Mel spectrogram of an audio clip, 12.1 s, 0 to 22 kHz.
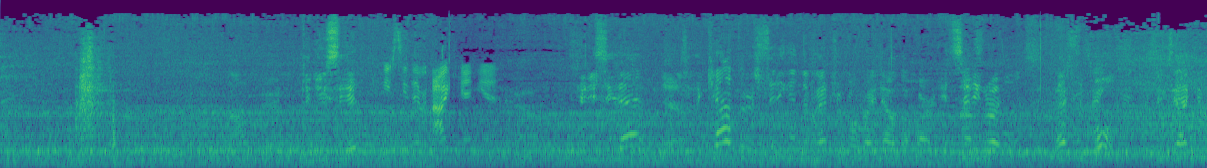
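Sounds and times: mechanical hum: 0.0s - 12.0s
short hiss: 0.8s - 1.2s.

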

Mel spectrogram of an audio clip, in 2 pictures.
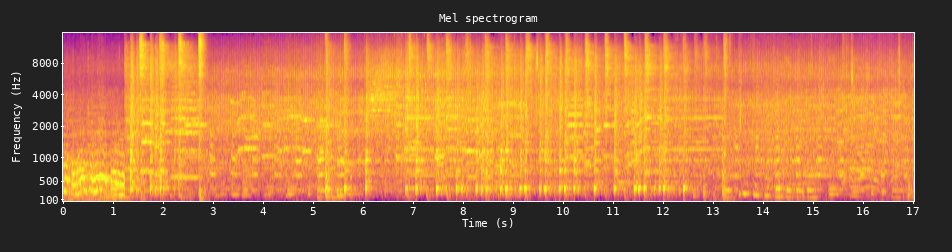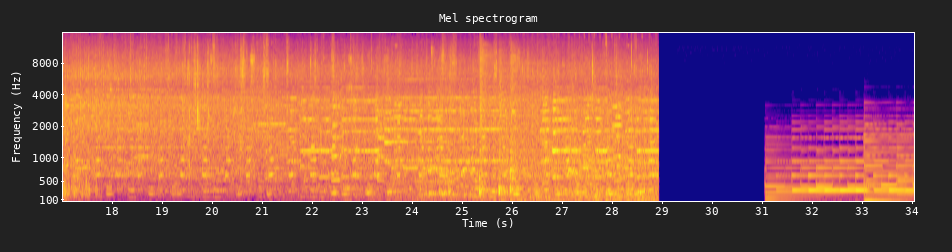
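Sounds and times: crowd voices: 0.0s - 28.9s
music: 0.0s - 29.0s, 31.1s - 34.0s
sharp drum beats: 1.2s - 23.4s, 24.5s - 26.6s.

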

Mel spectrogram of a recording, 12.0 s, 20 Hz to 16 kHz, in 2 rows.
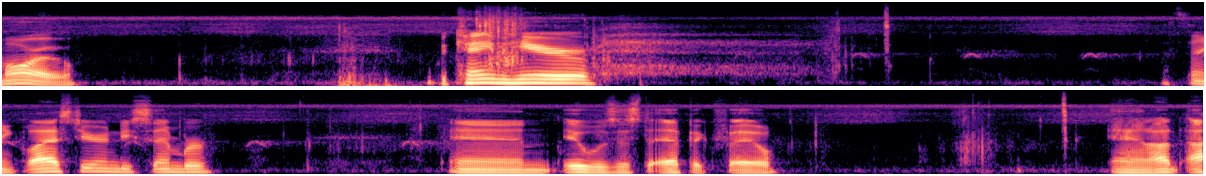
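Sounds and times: high insect drone: 0.0s - 12.0s.

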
